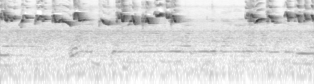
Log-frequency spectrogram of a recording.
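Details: Yellow-fronted canary song from Mozambique: rapid bursts of bright, warbling, slurred whistles and trills, phrases broken by short pauses, with a faint low steady hum underneath.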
